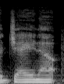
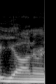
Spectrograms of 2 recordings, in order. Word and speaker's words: Jana: And just before we get into it, this one does have a pronunciation of a name, J-A-N-A. And I know it can be pronounced a couple of ways, either Jaina or Yana. I'm going to go for Yana in this one.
